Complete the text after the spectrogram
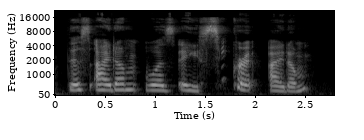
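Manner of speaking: voice cracking and breaking mid-line. Showing viewers a secret craft item for the first time, voice cracking. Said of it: "Why did my voice just crack?".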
